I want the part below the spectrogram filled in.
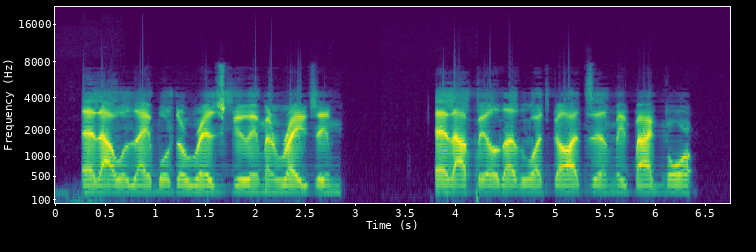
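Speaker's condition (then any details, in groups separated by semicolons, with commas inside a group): Laryngectomy, electrolarynx; no normal speech, robotic sound, hard to understand at first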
